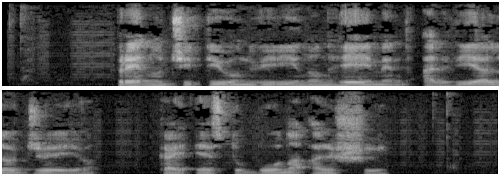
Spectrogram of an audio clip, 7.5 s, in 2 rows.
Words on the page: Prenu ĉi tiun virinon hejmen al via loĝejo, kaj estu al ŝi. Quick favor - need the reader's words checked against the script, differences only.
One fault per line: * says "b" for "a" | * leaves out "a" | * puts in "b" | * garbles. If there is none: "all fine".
* puts in "bona"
